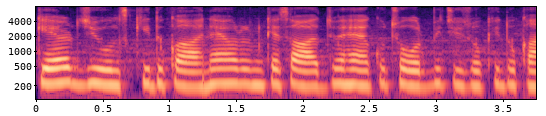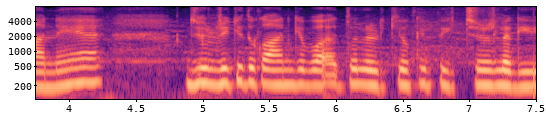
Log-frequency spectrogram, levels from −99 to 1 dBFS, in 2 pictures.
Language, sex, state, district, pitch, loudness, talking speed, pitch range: Hindi, female, Delhi, New Delhi, 215 Hz, -17 LUFS, 225 wpm, 205-220 Hz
